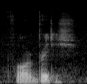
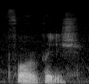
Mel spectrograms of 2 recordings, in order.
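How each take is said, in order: Both takes have the same delivery.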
